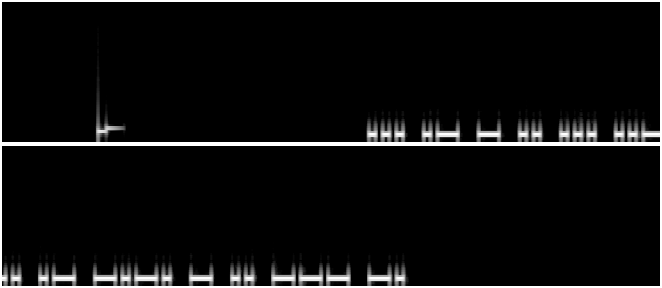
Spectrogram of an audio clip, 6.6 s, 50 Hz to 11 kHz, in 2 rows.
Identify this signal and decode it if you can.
Morse code, heard as a keyed tone, about 34 wpm, 700 Hz. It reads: SATISFACTION
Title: Top 1751-2000 Words 35wpm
